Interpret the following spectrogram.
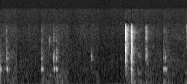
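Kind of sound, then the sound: camera shutter click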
